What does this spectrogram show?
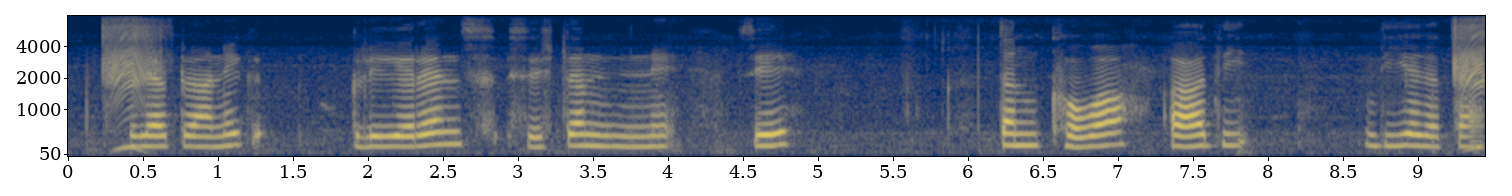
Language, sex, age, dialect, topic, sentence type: Hindi, female, 18-24, Awadhi Bundeli, banking, statement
